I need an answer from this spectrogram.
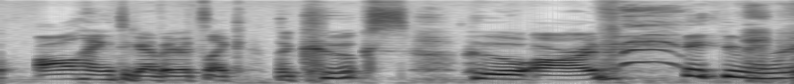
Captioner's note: laughs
